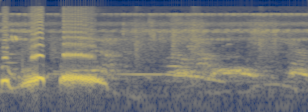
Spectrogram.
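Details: A female spotted dove calls the male with two strong, low, hollow coos in quick succession, then quieter drawn-out cooing notes.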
